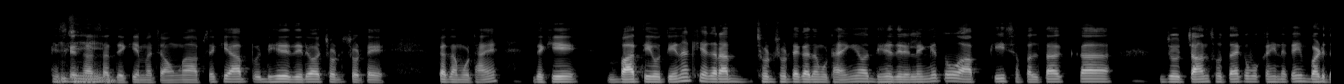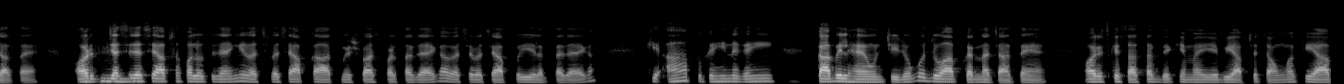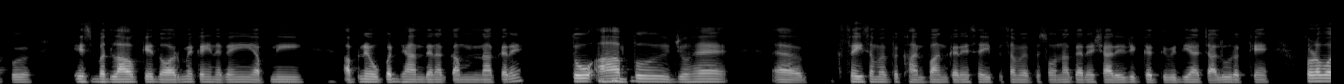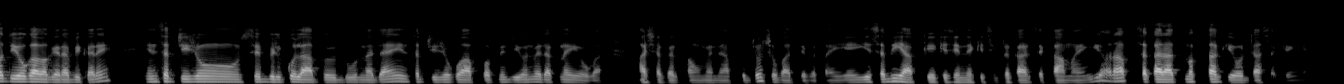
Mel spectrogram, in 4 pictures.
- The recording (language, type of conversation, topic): Hindi, advice, क्या अब मेरे लिए अपने करियर में बड़ा बदलाव करने का सही समय है?
- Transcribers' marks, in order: in English: "चांस"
